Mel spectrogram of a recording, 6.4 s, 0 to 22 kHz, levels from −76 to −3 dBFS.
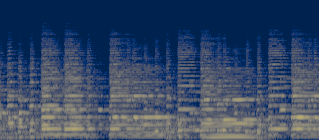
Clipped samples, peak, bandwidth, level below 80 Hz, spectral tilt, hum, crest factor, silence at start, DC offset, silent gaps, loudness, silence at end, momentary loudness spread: under 0.1%; -14 dBFS; 15 kHz; -58 dBFS; -5.5 dB/octave; none; 16 dB; 0 s; under 0.1%; none; -29 LUFS; 0 s; 6 LU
